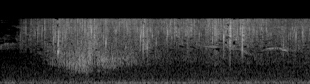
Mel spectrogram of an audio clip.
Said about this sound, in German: Warum spritzt du die Knochen denn mit dem Gartenschlauch ab? Muss die reinigen.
